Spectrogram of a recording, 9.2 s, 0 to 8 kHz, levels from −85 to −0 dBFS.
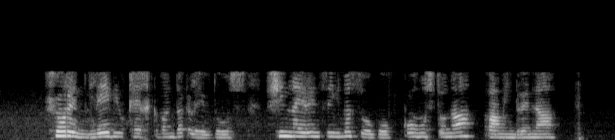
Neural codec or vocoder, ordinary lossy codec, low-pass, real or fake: vocoder, 44.1 kHz, 128 mel bands, Pupu-Vocoder; AAC, 16 kbps; 7.2 kHz; fake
